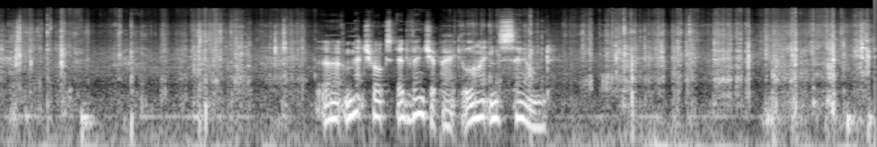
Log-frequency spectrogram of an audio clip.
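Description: A cardboard box scrapes and rustles in the hands.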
